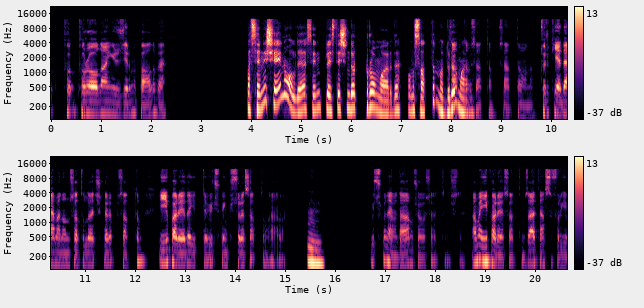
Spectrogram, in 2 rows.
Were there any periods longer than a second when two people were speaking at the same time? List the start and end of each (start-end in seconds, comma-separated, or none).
none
